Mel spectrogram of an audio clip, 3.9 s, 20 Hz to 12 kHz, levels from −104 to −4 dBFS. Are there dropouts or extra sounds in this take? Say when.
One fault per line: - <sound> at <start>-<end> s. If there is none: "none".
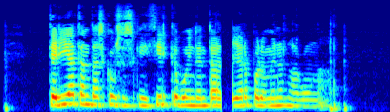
- dropout at 2.2-2.3 s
